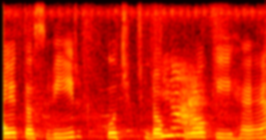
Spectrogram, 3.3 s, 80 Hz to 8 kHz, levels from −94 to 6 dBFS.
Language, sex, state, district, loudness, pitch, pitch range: Hindi, female, Haryana, Jhajjar, -24 LUFS, 245 Hz, 230-260 Hz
